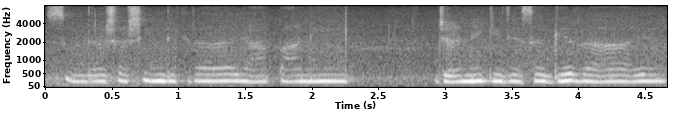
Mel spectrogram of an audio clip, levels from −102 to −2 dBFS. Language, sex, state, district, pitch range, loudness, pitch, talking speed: Hindi, female, Uttarakhand, Tehri Garhwal, 225-235 Hz, -14 LUFS, 230 Hz, 180 wpm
